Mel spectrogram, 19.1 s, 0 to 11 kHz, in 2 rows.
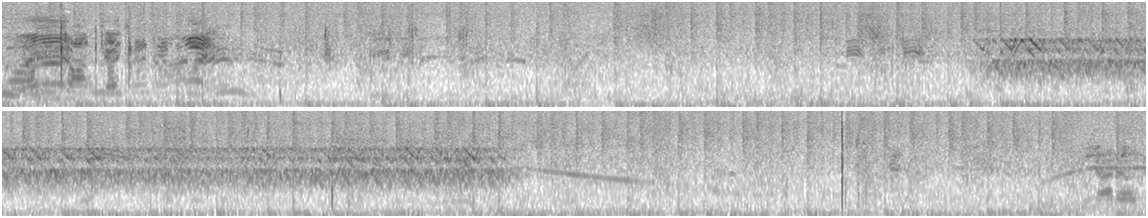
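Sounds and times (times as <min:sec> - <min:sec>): warbling emergency siren: 0:08.0 - 0:17.2, 0:17.8 - 0:19.0.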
